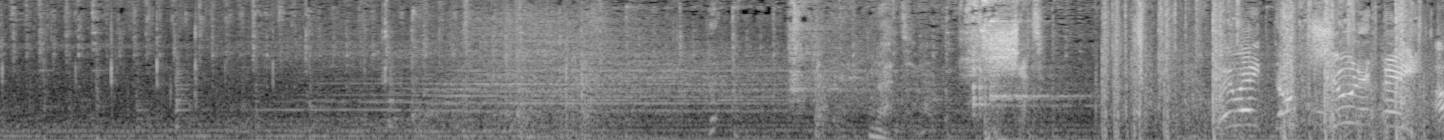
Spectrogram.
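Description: Video game gunfire aimed at the player, a burst of sharp shots cutting in near the end over a steady hum and ticking game ambience.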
